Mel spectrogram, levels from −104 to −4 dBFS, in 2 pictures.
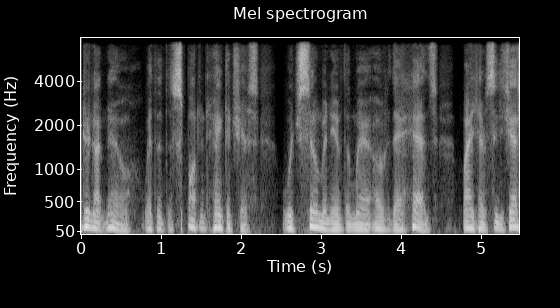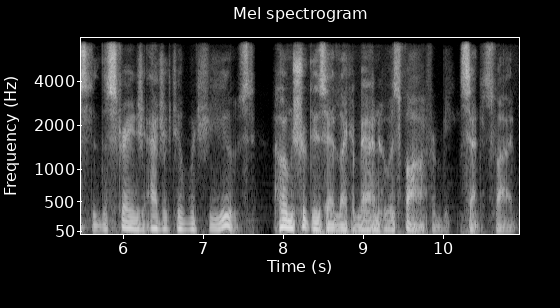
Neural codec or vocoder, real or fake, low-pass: codec, 16 kHz, 6 kbps, DAC; fake; 7.2 kHz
